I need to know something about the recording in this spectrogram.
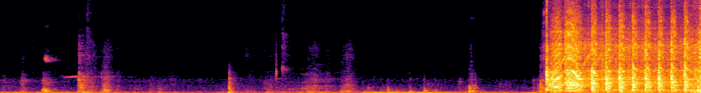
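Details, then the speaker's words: Hard-starting old Jeep, jump-started from a portable jump-starter pack: short quiet lead-in, cranks fast and catches at once, settling into firm even running pulses; quick, clean start. "but as you can hear the old jeep is running wow"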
